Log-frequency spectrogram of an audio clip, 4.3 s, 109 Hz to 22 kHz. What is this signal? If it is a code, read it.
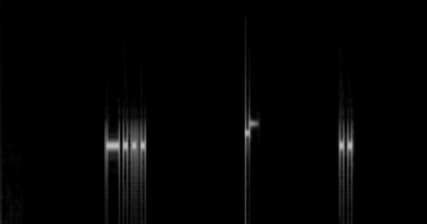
Morse code, heard as a keyed tone, about 28 wpm, 700 Hz. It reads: B I
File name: Single-Letter-Number-28wpm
